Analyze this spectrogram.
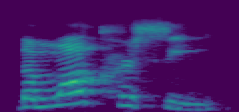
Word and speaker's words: democracy: So if I count from the end, from CY, I need to stress the third syllable from the end. That is the MO. So the word should be rightly pronounced democracy. Democracy. It's not democracy or democracy. It's not democracy. It is not mo, it is a more. The O that's the O there sounds O. Democracy. Democracy.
